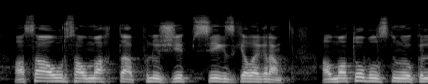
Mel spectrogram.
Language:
Kazakh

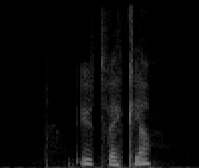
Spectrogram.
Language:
Swedish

